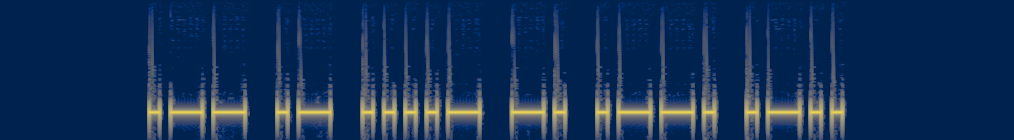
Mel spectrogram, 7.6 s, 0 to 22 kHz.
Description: Morse code, heard as a keyed tone, about 15 wpm, 700 Hz. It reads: WA4NPL
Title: USA Call Signs - 6 Characters - Repeated 3x - 15wpm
